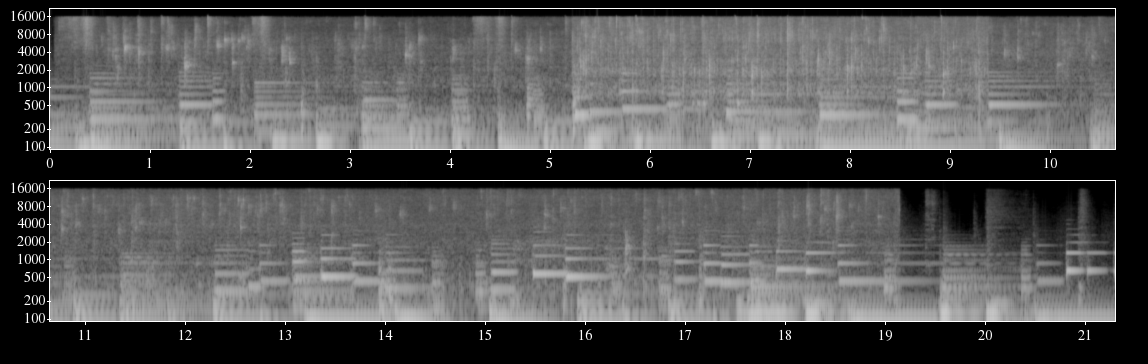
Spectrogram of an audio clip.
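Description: Small floured fish sizzling as they deep-fry in oil in a small cast-iron skillet. The sizzle is loudest from about five to nine seconds in and stops just before the end, over background piano music.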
